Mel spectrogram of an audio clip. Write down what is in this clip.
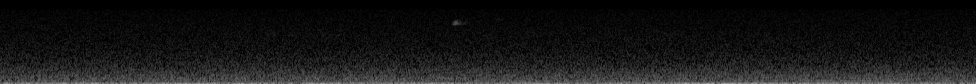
unidentified call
